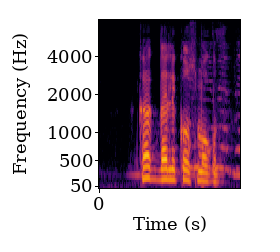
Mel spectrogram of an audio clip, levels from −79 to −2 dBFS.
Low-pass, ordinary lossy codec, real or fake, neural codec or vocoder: none; none; real; none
